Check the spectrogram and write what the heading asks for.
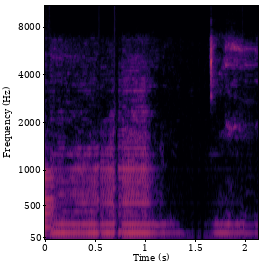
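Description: A man's voice trailing off from "so" into a drawn-out, level-pitched hum lasting about a second and a half, followed near the end by a short breathy hiss.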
